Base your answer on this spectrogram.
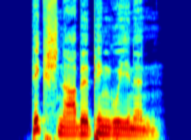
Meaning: dative plural of Dickschnabelpinguin
- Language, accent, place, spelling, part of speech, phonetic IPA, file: German, Germany, Berlin, Dickschnabelpinguinen, noun, [ˈdɪkʃnaːbl̩ˌpɪŋɡuiːnən], De-Dickschnabelpinguinen.ogg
